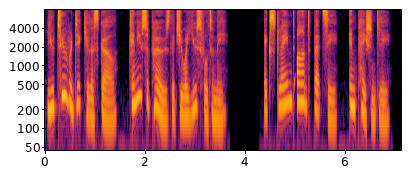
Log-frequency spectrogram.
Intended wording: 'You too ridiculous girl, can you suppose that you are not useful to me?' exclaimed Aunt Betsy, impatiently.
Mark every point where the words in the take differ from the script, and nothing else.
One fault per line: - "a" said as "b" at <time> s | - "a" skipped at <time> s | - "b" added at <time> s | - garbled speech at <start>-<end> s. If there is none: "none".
- "not" skipped at 3.0 s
